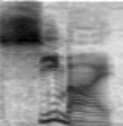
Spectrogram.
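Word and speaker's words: Su'mae: So, it's pronounced semi allies.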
